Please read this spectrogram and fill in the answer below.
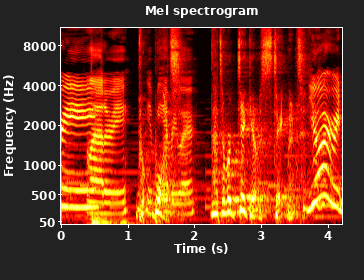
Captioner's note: game audio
